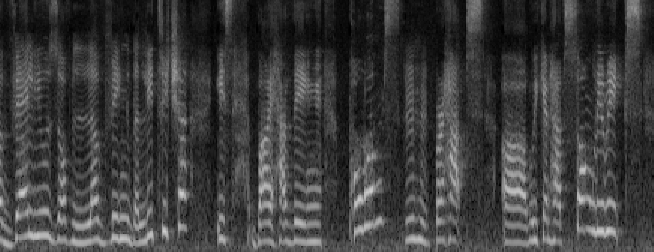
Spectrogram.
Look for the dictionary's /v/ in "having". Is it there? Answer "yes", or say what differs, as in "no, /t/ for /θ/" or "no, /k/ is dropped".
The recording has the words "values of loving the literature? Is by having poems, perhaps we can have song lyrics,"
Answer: yes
